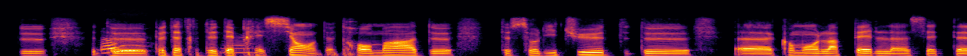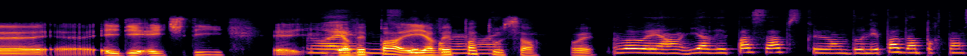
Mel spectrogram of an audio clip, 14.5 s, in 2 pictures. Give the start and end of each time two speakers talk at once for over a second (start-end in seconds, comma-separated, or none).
9.6-11.1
